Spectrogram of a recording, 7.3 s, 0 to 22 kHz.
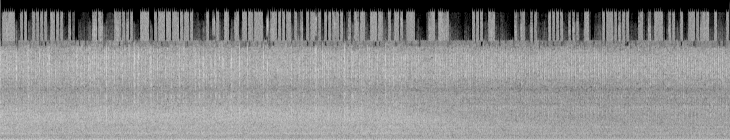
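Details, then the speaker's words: Newly rebuilt Craftsman DLT2000 riding mower V-twin started after tightening screws. Loud, steady drone that settles smoothly within seconds. Normal running, though fuel was soon found leaking from the solenoid onto the hot muffler and a fire followed. "sounds pretty good. Check for leaks."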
